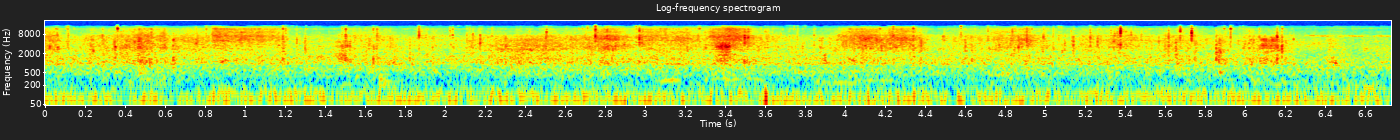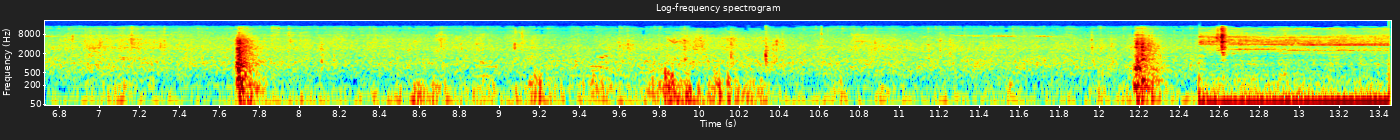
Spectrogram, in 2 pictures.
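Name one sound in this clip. Light rain patters steadily outdoors.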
